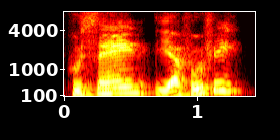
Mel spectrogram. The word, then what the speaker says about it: Hussein Yahfoufi: His name is Hussein Yahfoufi.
